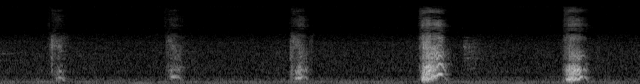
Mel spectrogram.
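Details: Scottish Fold cat with hypertrophic cardiomyopathy: occasional hiccup-like cough, sometimes louder, recently occurring frequently and worrying the owner.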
